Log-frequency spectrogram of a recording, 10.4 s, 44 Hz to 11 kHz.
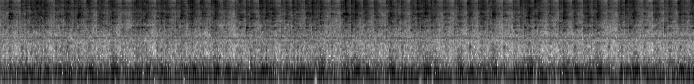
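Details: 1994 GT at idle: loud steady rumble with a rapid, even ticking puff, like exhaust escaping before the muffler. An exhaust leak is suspected, not confirmed.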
